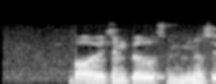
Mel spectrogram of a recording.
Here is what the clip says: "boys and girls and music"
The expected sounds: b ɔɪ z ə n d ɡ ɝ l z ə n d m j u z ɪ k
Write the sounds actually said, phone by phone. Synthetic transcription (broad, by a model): b ɔɪ z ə n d ɡ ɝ l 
